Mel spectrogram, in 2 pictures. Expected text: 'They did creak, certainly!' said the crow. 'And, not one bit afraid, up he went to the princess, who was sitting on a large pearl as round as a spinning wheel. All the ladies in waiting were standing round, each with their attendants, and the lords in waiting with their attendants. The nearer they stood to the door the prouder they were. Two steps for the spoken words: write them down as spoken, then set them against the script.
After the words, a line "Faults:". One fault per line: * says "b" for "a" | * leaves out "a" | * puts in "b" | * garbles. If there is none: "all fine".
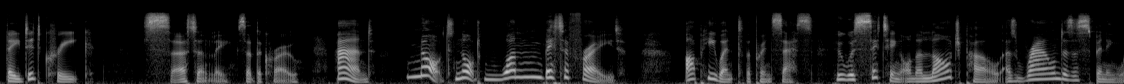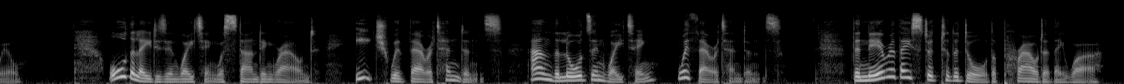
'They did creak, certainly!' said the crow. 'And, not not one bit afraid, up he went to the princess, who was sitting on a large pearl as round as a spinning wheel. All the ladies in waiting were standing round, each with their attendants, and the lords in waiting with their attendants. The nearer they stood to the door the prouder they were.
Faults:
* puts in "not"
